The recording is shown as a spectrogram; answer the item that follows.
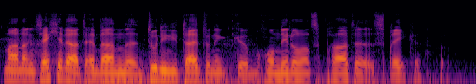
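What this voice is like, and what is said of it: Foreign accent in Dutch. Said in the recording (Dutch): “krijg je ook nooit weg, die accent... dan zeggen mensen tegen mij, kom je uit België?... jouw accent herkent als Vlaams”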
